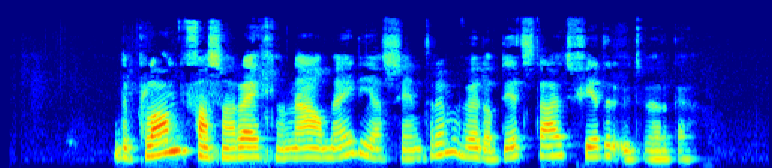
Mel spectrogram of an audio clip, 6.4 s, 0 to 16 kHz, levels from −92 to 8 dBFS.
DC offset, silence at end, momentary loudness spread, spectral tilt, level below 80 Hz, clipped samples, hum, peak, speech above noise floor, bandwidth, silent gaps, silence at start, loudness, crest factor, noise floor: under 0.1%; 0.7 s; 16 LU; -5.5 dB/octave; -76 dBFS; under 0.1%; none; -4 dBFS; 49 dB; 11.5 kHz; none; 0.95 s; -23 LUFS; 20 dB; -72 dBFS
